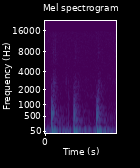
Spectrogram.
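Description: Someone knocks four times on a wooden surface, held close to the microphone. Each knock is a short, dull, low thud that dies away almost at once, and the last one, at the very end, carries a brighter edge.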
